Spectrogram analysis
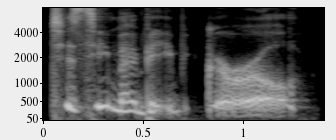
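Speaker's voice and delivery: whispered through tears; tearful whisper. Real, not acted. Mother asking nurse to see her baby, whispered. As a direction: barely get the words out.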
